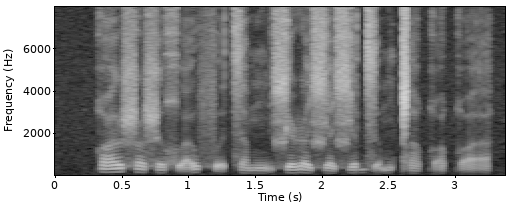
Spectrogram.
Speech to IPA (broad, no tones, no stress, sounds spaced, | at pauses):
qʷ œ ə̯ ʂ a ʂ i χʷ a̰ ʊ̯ f ə̰ t͡s a m ŋ ə̰ ɕ ə ɭ ɐ ɕ a ɕ ə d͡z ə̰ m ǁ a qʷ ə̰ ɪ̯ qʷ a̰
